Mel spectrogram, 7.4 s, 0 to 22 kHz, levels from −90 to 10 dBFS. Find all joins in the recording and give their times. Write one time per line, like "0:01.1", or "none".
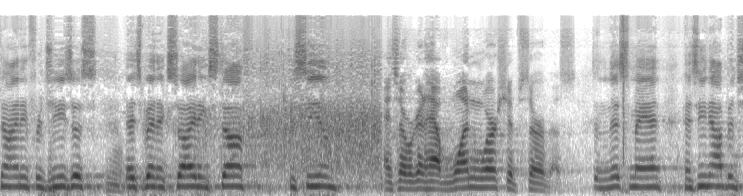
0:03.8
0:05.9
